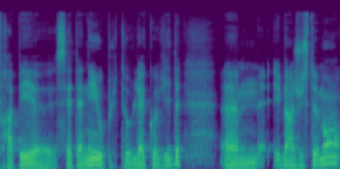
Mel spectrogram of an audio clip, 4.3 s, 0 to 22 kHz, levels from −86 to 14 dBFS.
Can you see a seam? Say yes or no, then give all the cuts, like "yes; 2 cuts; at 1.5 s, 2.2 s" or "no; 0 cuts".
no; 0 cuts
